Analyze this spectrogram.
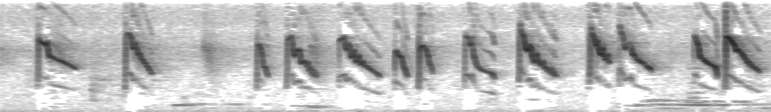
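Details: Calling a rival, a white-eye repeats bright, high downward-slurred chirps in a steady string of about a dozen notes, some doubled, with a faint low whistle in the background.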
